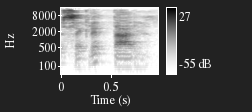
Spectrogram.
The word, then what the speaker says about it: secretária: secretária a fé cretaria Observe que nesta palavra a sílaba tá é uma sílaba forte dentro da palavra secretária é uma sílaba em relação às outras com maior intensidade E quando pronuncio a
